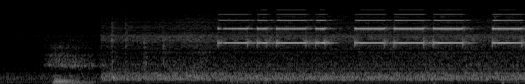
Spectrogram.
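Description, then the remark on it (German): A phone's text message alert plays a shrill electronic tone in several short, rhythmic bursts, fairly loud, after a soft thump at the start. No one speaks. “Ich habe eine SMS gekriegt.”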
